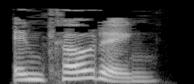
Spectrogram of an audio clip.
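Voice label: "encoding", British English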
